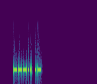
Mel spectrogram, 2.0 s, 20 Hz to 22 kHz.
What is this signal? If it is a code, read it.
Morse code, heard as a keyed tone, about 52 wpm, 700 Hz. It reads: 8A
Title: Single-Letter Single-Number 50wpm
